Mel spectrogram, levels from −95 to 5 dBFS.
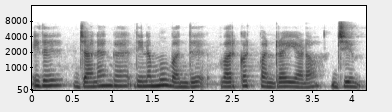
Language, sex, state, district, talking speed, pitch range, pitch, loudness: Tamil, female, Tamil Nadu, Nilgiris, 145 wpm, 190-220 Hz, 200 Hz, -18 LUFS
